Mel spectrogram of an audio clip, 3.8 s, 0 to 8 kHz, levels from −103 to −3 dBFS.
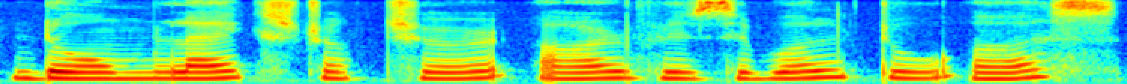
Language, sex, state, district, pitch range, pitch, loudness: English, female, Assam, Kamrup Metropolitan, 220-235 Hz, 225 Hz, -16 LUFS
